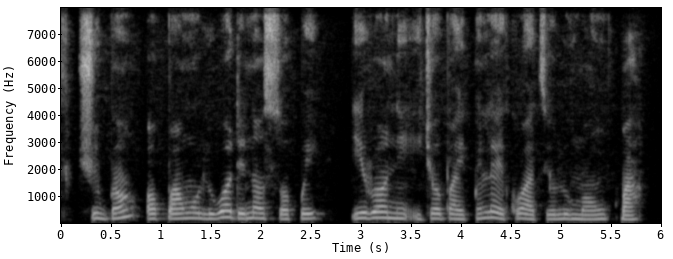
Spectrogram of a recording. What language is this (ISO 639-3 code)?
yor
